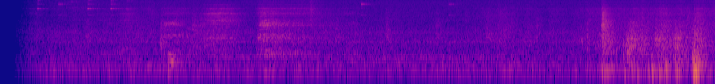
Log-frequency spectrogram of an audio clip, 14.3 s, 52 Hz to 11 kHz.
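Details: Person with Tourette syndrome in hospital for deep brain stimulator implantation, October/November 2011; finding: vocal tics (Tourette syndrome).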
